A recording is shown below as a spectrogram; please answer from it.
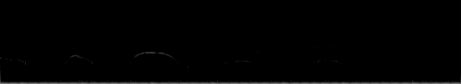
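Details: Newborn kittens, almost three days old, in a litter of seven being fed by their mother Miss Kitty in a new box indoors; a run of thin, arching mews, several short and one longer, repeated in quick succession over steady hiss.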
